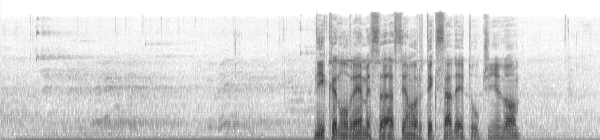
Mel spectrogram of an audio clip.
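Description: A small crowd murmurs faintly in a large echoing hall.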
